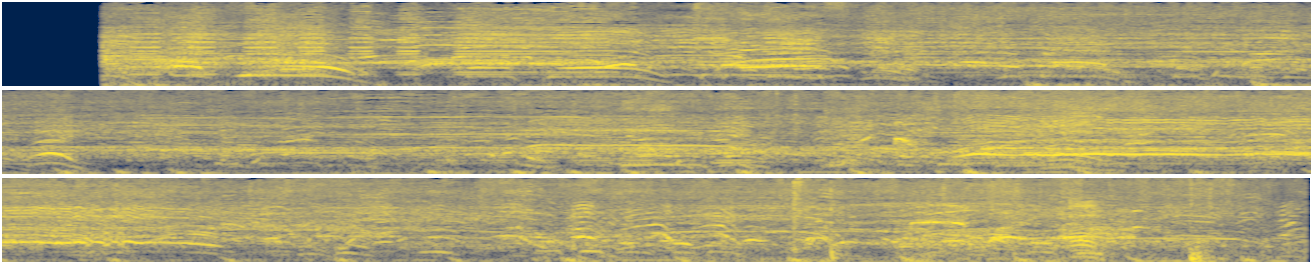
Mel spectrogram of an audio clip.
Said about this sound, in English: video out of New Orleans, where an off-campus rally near Tulane University gets out of hand as a man attempts to set an Israeli flag on fire and a pro-Israel student tries to stop him, whereupon he gets beaten with a flagpole and chaos ensues.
